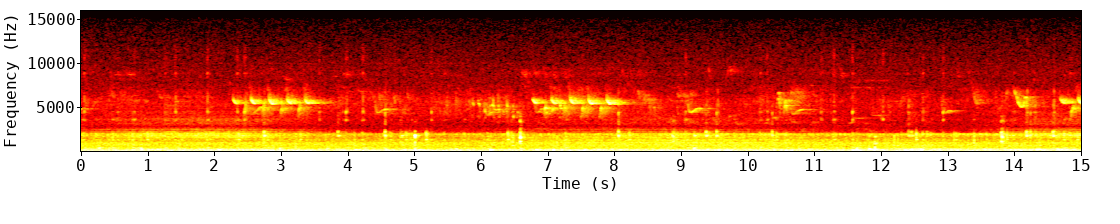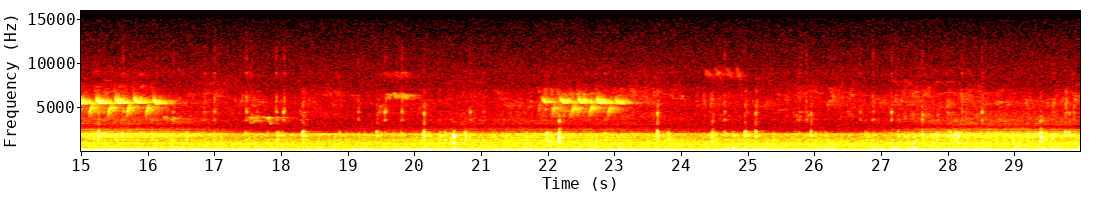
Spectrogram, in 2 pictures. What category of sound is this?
Soundscapes > Nature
